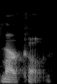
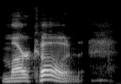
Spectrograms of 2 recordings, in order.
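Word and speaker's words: Marcone: pronounce Marone Marone and it was confirmed it's Marone but it's Johnny Marone no it's not it is Marone for the record thank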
